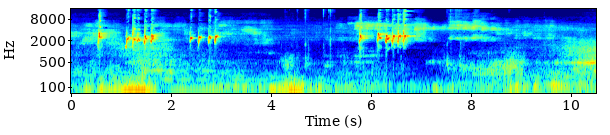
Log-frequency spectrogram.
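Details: A sooty-headed bulbul calling rivals as wild birds answer, giving brief groups of three or four fast bright notes separated by quiet stretches, over a soft low background rumble.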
